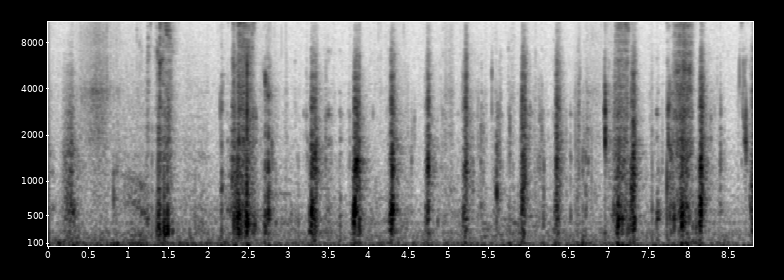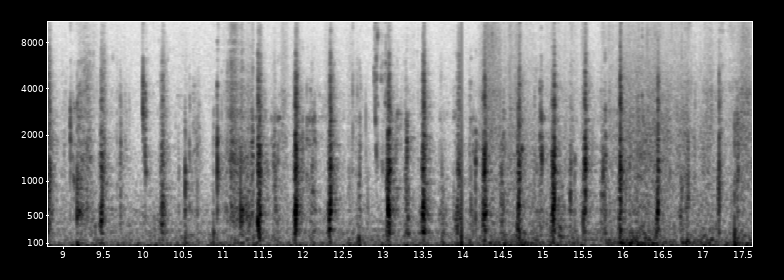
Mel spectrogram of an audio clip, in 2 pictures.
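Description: Close-miked chewing of mouthfuls of crisp bean sprouts in spicy seafood stew: a fast, uneven run of sharp crunching clicks.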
